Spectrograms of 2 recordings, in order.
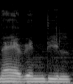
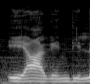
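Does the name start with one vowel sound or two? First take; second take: one; two. First: The name starts with a single vowel sound. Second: The name starts with two separate vowel sounds. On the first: The speaker calls it wrong. "e non Erendil" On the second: The speaker calls it right. "la pronuncia giusta di questo nome sarebbe Earendil"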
